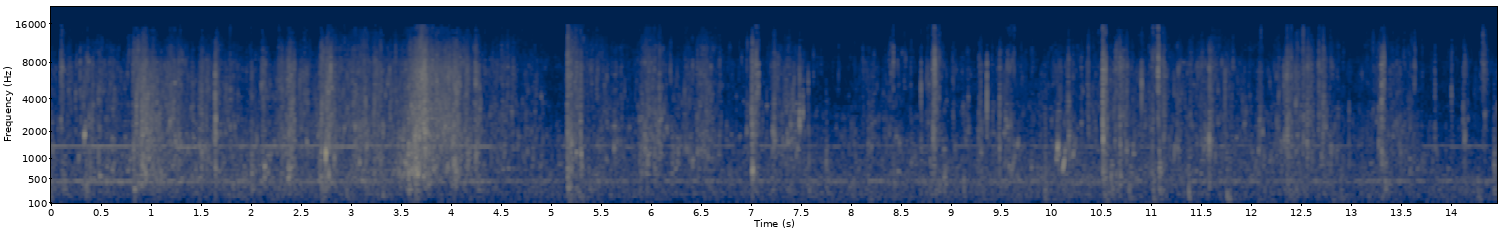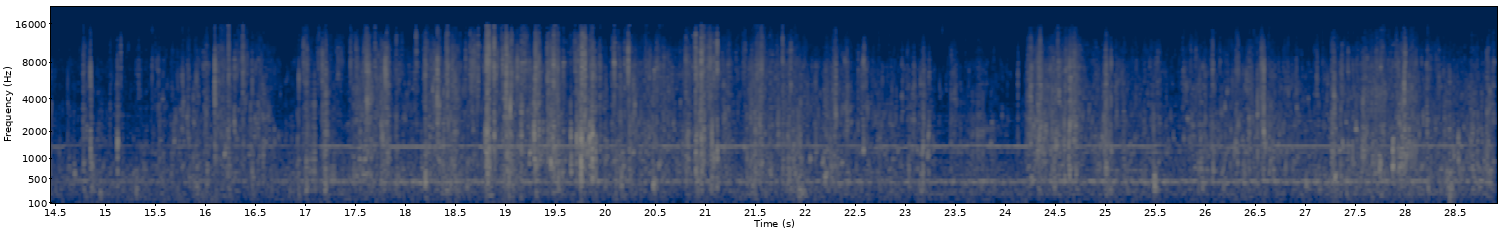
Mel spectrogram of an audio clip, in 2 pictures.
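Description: Water lapping and splashing against the hull of a Hobie Adventure Island sailing kayak, in many small irregular splashes, with a faint steady whine underneath.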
